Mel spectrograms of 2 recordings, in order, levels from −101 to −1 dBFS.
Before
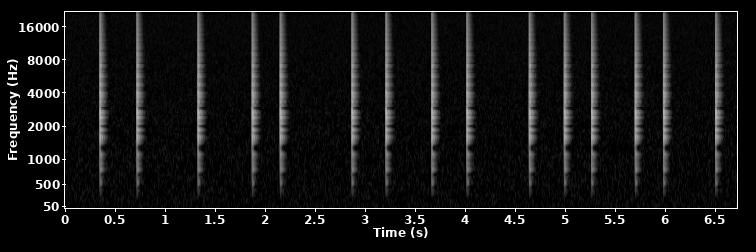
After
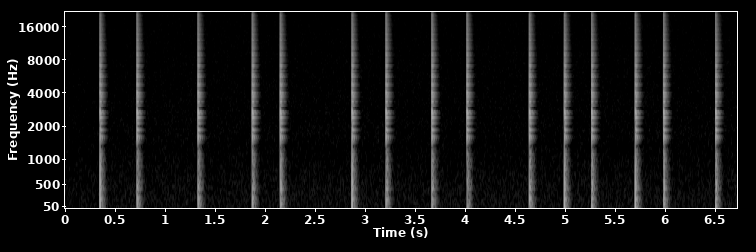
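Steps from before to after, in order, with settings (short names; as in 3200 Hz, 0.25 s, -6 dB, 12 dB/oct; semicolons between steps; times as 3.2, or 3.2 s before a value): AGC; in parallel at -10.5 dB: sample-rate reducer 1400 Hz, jitter 0%; on the sum: gain -6 dB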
